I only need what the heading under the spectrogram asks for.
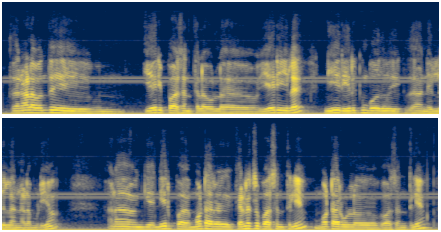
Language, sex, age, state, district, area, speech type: Tamil, male, 60+, Tamil Nadu, Viluppuram, rural, spontaneous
